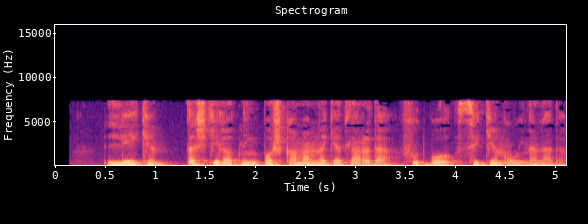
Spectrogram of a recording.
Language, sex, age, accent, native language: Uzbek, female, 25-34, Toshkent shahri, Uzbek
